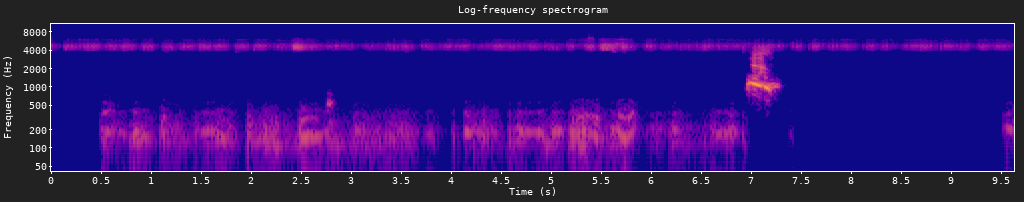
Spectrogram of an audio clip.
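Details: Collared Scops Owl juvenile, Taiwan's endemic subspecies Otus lettia glabripes, found in broadleaf forest below 1,200 m: a single loud, brief descending call near the end, after low rumbling noise, with a constant high cricket-like trill.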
